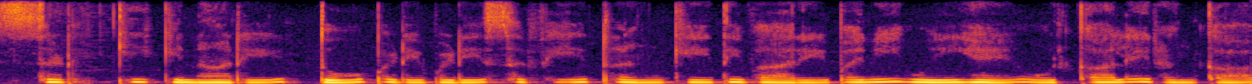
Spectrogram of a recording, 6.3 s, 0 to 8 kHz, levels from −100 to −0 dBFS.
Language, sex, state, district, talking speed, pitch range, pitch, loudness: Hindi, female, Bihar, Kishanganj, 165 wpm, 200-225 Hz, 210 Hz, -15 LUFS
